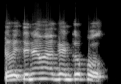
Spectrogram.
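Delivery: ordinary talk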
